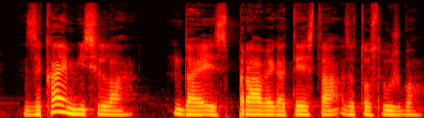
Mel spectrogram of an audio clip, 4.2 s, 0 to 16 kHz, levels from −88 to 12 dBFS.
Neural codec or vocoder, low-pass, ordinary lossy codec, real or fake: none; 14.4 kHz; none; real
